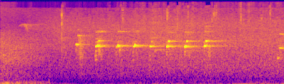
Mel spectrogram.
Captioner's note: bird chirping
